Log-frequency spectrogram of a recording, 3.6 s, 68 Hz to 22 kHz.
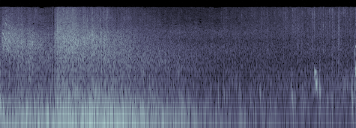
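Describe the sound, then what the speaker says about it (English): A predator missile explosion from Modern Warfare 3 rolls out as a deep, broad boom that fades slowly, with a couple of faint pops near the end. "Friendly predator missile inbound."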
